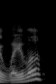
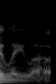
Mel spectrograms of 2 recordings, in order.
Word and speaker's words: Leela: to search I'm I'm I think it's Leela we gonna do Leela we gonna say Leela okay but what did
